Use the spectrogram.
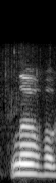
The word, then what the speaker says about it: Louisville: a lot of people like you don't hear the I at all.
